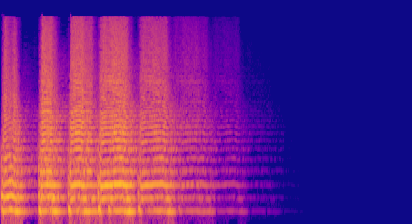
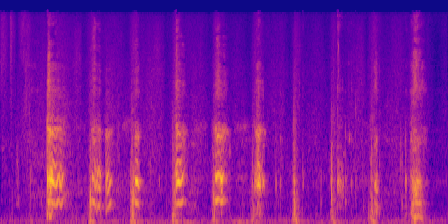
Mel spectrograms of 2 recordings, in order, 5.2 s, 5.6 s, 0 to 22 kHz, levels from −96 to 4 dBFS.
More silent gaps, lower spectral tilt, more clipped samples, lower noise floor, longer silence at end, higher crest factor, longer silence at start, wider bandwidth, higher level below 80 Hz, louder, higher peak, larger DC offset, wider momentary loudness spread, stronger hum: neither; second, -2.5 dB/octave vs -4 dB/octave; neither; first, -87 dBFS vs -48 dBFS; first, 2.5 s vs 0.3 s; second, 16 dB vs 24 dB; second, 0 s vs 0.6 s; about the same, 16 kHz vs 17.5 kHz; second, -52 dBFS vs -46 dBFS; first, -14 LUFS vs -22 LUFS; about the same, -2 dBFS vs 0 dBFS; neither; second, 18 LU vs 21 LU; neither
